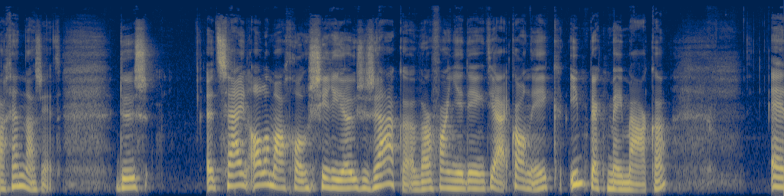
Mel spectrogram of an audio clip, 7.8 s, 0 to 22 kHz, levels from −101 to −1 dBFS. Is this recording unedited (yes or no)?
no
